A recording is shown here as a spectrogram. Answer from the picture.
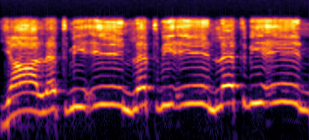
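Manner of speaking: put-on drawn-out, very high and slow Danish accent. Retelling how Frederick, left outside, banged on the window, imitating Frederick's Danish accent. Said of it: "because he's got the Danish accent".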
